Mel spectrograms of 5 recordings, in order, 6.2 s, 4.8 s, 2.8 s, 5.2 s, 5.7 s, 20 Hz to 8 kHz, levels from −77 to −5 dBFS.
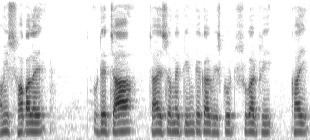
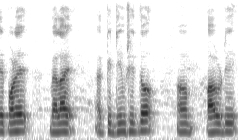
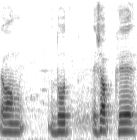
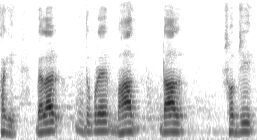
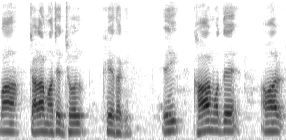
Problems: continuous background conversations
